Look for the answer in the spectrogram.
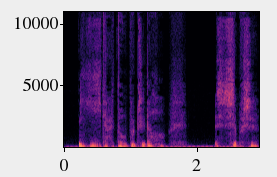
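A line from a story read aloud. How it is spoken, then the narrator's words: Frightened, pleading stammer. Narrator (Chinese): 伯罗姆 吓得 只用哀求的目光结结巴巴地说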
